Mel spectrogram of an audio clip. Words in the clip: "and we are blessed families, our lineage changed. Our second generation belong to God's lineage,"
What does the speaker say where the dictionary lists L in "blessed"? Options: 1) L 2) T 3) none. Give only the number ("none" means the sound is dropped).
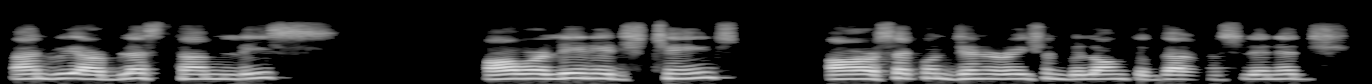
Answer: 1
